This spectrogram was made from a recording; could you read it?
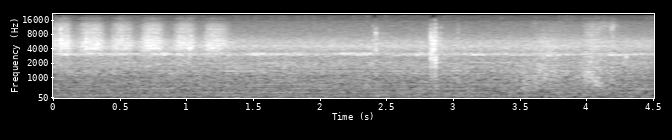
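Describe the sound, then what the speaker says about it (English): Sandpaper is rubbed back and forth against a Volkswagen flywheel, making a close, harsh scraping: quick rhythmic strokes at first, then steadier grinding with an occasional light knock. "that holds that sandpaper up against the flywheel"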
